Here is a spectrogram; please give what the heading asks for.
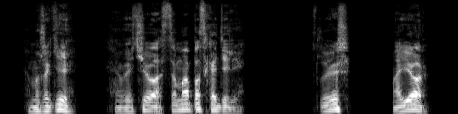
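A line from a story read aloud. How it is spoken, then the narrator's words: Barked. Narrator (Russian): рявкнул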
